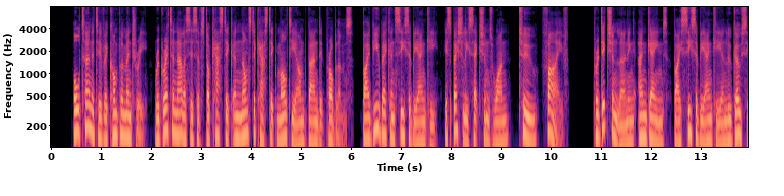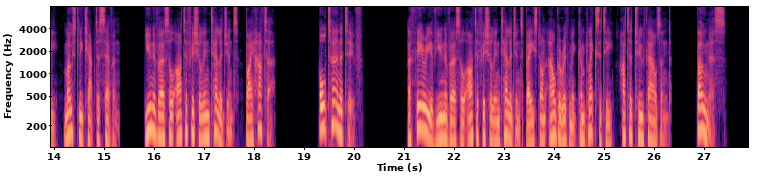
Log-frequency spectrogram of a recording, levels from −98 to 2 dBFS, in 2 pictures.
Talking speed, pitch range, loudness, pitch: 115 wpm, 110-145 Hz, -22 LUFS, 125 Hz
